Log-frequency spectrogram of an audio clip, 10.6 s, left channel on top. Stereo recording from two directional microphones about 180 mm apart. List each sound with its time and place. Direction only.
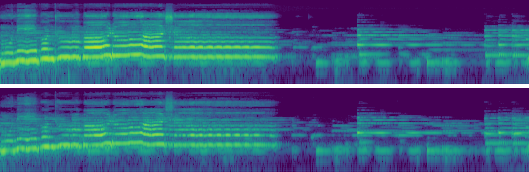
0.1 s music: 45° left (ahead or behind)
7.1 s music: 10° left (ahead or behind)
9.9 s music: 10° left (ahead or behind)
